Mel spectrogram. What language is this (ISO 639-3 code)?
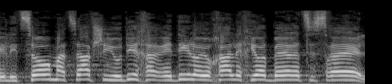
heb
